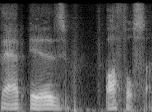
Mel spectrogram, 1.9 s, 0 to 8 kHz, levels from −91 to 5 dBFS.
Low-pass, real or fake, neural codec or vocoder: 7.2 kHz; fake; codec, 16 kHz in and 24 kHz out, 0.6 kbps, FocalCodec, streaming, 4096 codes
